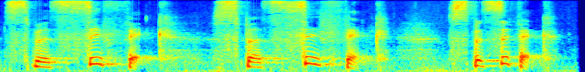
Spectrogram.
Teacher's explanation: Specific has three syllables, spa-si-fic. And you emphasize the second syllable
